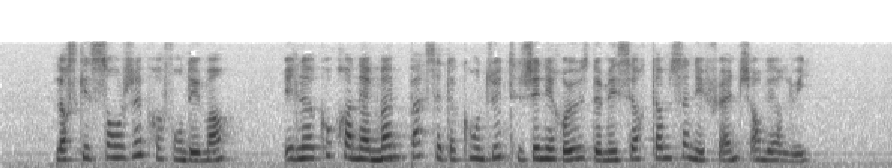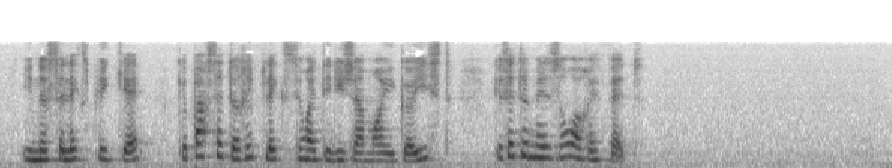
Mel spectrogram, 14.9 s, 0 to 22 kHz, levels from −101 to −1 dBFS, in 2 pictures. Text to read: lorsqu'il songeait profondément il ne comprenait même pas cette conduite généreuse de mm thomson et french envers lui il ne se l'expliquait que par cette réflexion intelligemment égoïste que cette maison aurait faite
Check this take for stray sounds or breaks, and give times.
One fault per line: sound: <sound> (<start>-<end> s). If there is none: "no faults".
no faults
